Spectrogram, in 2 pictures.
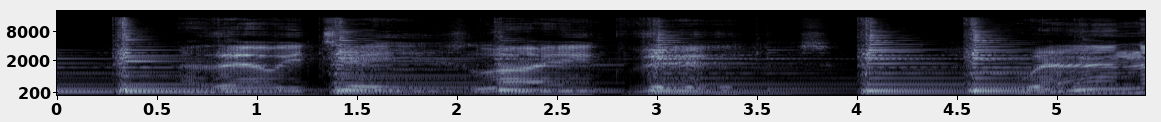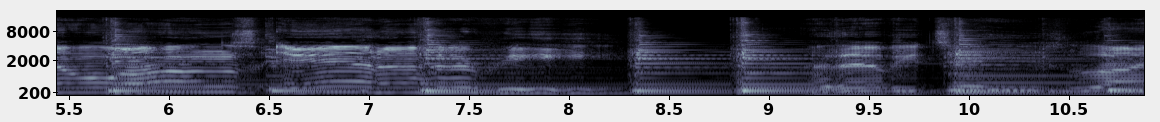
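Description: Ukulele chords strummed in a slow, even pattern, with a man's voice singing the melody slowly over it.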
